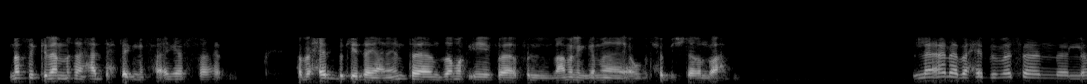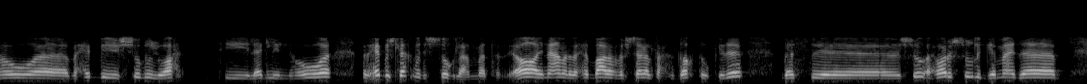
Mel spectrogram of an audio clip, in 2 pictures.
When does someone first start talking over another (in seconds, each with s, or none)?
none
